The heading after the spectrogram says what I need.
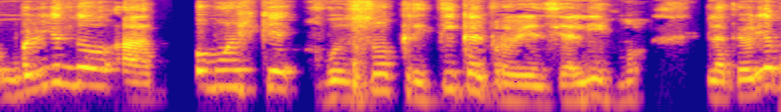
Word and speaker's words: Rousseau: bien, se llama Jacques Rousseau, ¿verdad? O Rousseau, si quieres pronunciarlo en castellano, ¿no?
